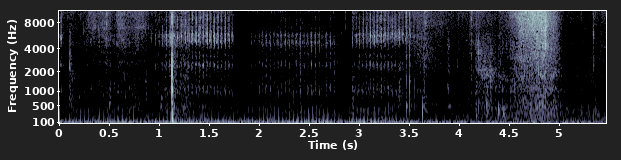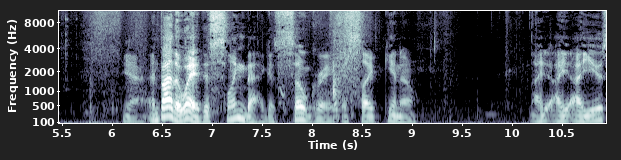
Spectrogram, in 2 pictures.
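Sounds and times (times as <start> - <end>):
cat purring on a box on top of a closet: 0.0 - 8.2
speech: 6.1 - 9.1, 10.2 - 10.9.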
